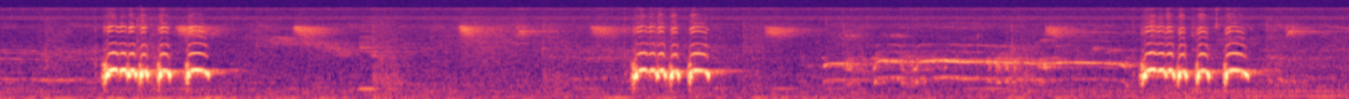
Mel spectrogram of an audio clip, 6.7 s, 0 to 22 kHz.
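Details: Singing local zebra dove in 'engkel' style, a lure to get other doves singing: three quick cooing phrases about 2.5 seconds apart, with a longer, higher, drawn-out call from another bird between the second and third.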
